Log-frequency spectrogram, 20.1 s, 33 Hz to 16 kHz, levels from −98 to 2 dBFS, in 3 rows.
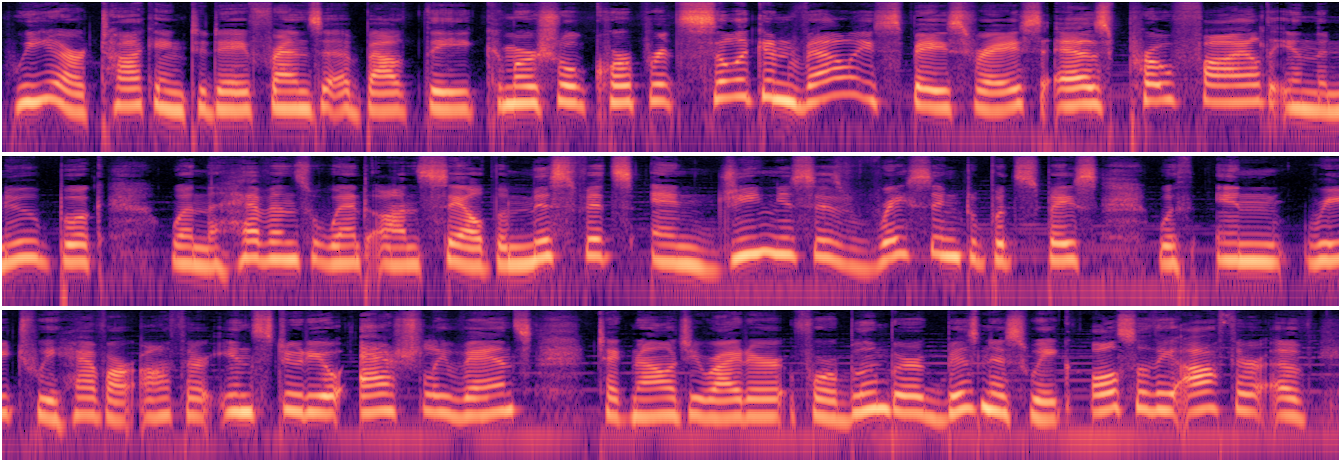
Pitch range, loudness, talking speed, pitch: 200-250 Hz, -18 LUFS, 160 wpm, 225 Hz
